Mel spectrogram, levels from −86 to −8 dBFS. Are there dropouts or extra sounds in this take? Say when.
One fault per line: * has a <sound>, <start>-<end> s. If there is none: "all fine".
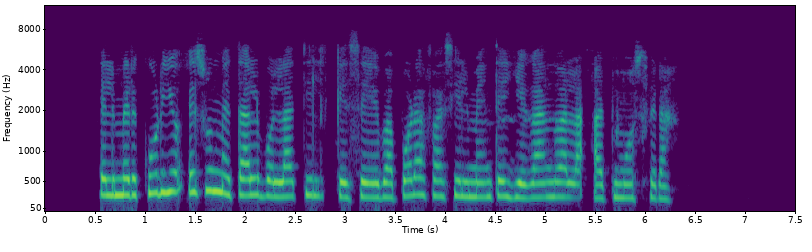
all fine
